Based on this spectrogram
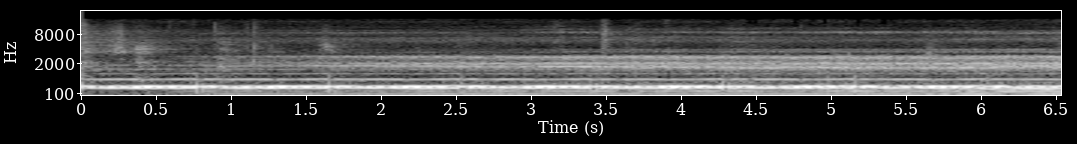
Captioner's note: humming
